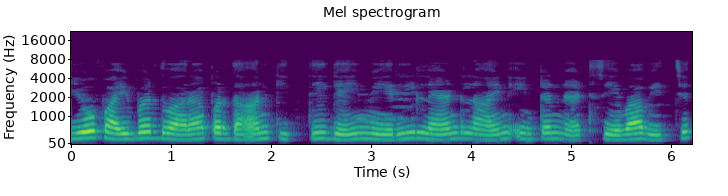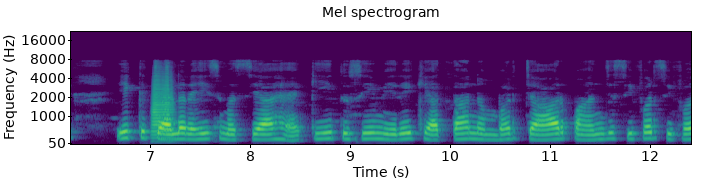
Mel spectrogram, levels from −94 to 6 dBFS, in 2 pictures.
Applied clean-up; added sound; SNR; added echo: classical method log-MMSE.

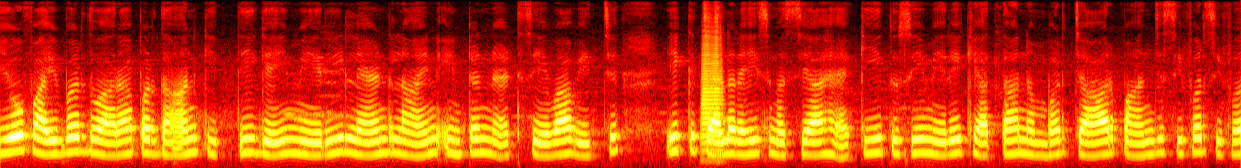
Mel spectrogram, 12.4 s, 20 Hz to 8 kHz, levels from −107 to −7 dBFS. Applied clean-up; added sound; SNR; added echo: none; Brass instrument; 9 dB; none.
